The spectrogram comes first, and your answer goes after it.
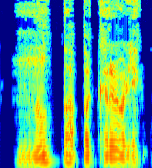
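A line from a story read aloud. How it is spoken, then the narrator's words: Quiet mumble. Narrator (Russian): пробормотал я тихо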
